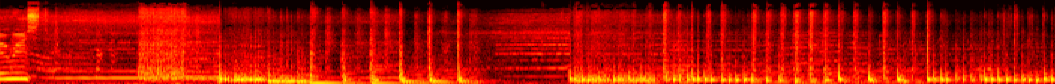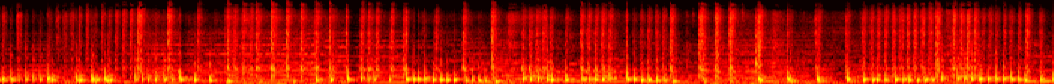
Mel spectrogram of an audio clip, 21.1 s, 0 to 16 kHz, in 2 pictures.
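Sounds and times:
brass chords: 0.0 - 21.0
marching bass drums: 1.4 - 5.0, 5.7 - 21.0
snare drum rolls: 5.7 - 21.0.

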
